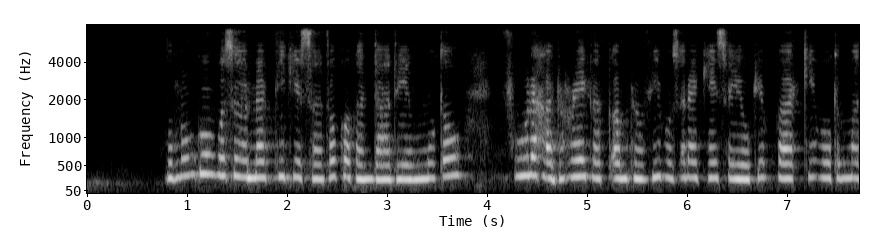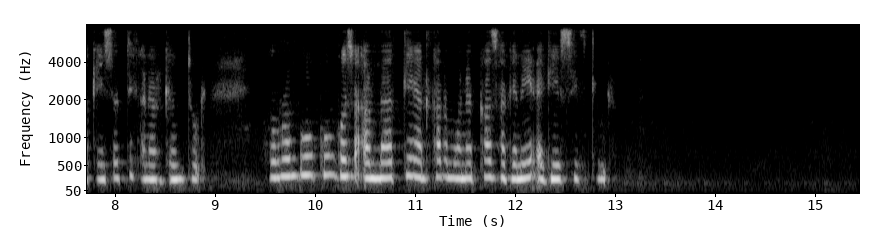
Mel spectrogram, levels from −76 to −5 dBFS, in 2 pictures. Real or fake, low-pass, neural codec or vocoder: fake; 7.2 kHz; codec, 16 kHz, 1.1 kbps, Voila-Tokenizer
